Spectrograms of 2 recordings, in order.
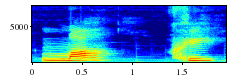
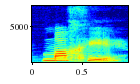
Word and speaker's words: marié: The third word, marié, marié. So we have a very weird R sound in French that comes from the epiglottal.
